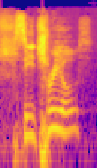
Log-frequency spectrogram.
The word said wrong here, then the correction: C-Trois: Trois. – C-Trois. C-Trois. – You know, like Menage Trois.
